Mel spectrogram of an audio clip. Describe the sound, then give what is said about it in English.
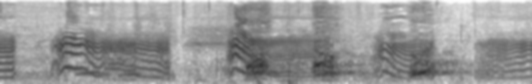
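Several farm dogs bark and yelp in quick, uneven bursts, some barks rising into high-pitched whines, with no one talking over them. “Who's top dog here? Tink. Tink, yeah.”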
